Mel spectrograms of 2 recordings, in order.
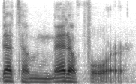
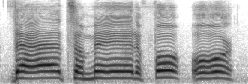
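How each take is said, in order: First: Said in the usual way. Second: Hammed-up slow "That's a metaphor."; drawn-out emphatic repeat. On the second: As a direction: say "That's a metaphor." higher, louder and slow, stretching "metaphor". Repeats the same words with emphasis.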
